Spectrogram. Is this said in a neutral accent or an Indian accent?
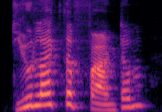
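Indian. It is said in an imitated Indian accent.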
